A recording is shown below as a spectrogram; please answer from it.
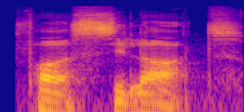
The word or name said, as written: Fasilat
